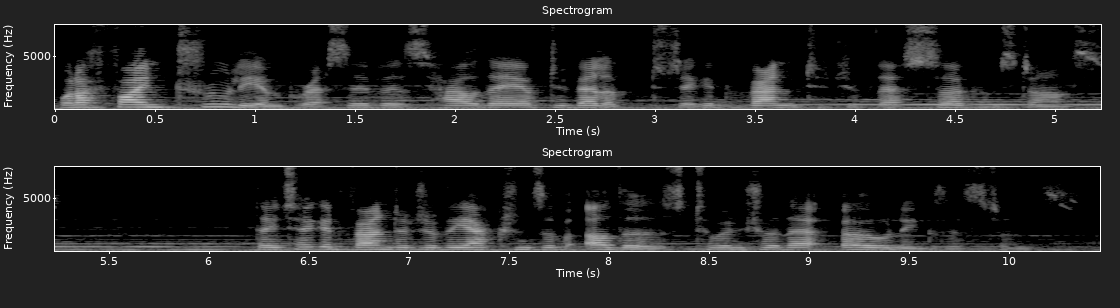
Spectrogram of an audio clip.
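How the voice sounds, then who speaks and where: A woman voicing a scholarly, aloof male botanist from a video game, with precise, formal, measured phrasing. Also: fairly low pitch, fairly even intonation, fairly bright tone, faint music behind, lightly acted, rough recording. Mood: formal, musing. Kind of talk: voiced reading of video game dialogue.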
